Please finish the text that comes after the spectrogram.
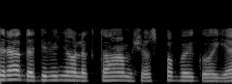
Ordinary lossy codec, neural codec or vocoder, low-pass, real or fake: Opus, 64 kbps; none; 5.4 kHz; real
